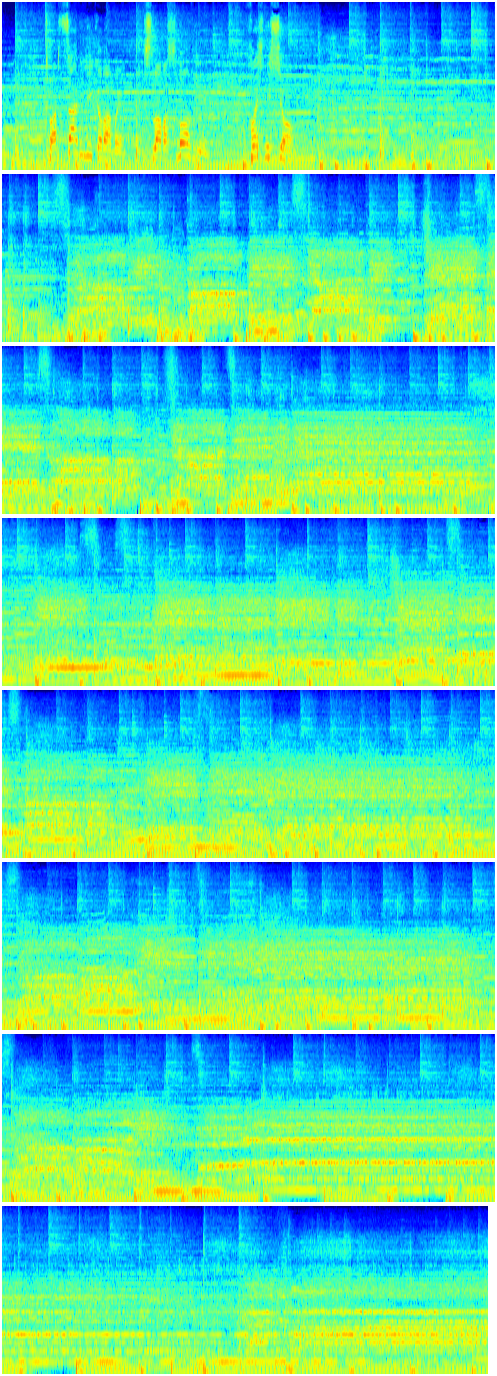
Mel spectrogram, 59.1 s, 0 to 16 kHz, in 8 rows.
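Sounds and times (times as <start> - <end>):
church orchestra playing: 0.0 - 59.0
mixed choir singing: 2.3 - 59.0.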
